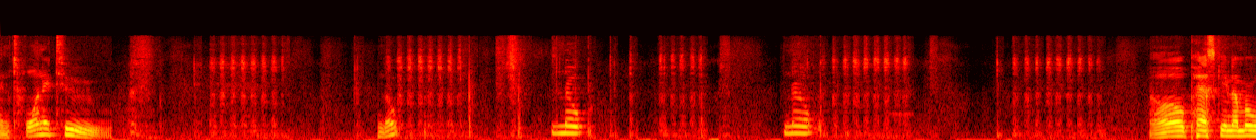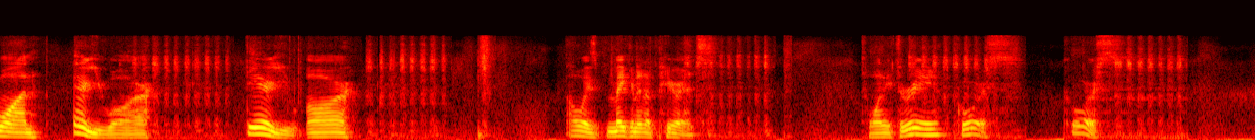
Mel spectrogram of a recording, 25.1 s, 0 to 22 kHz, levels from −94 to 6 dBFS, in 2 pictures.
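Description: Right at 1.12 s there's a short bit of sound dropped by the voice detector: about 70 ms of real sound is lost and replaced by flat hiss until 1.30 s. The sender's detector likely mistook a quiet stretch for background and stopped transmitting, so the receiver filled the gap.

From there the gaps carry comfort noise in place of the background: 1.12–7.84 s, 9.14–11.50 s, 13.04–13.30 s, 14.90–15.02 s (about 2 dB quieter), 17.08–18.22 s, 20.32–21.18 s, and 22.82 s to the end. Each time, the real room detail gives way to a smooth, featureless synthetic hiss. Transmission pausing between bursts of sound is the likely reason. Everything sits under an 8 kHz ceiling, which fits a G.722 call path.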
